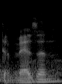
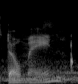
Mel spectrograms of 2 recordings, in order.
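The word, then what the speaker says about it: demesne: It's And you wanna it's spelled like Demezen, but it's domain, and you want to click that.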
